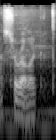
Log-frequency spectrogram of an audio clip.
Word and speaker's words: Cyrillic: Cyrillic? – Yeah, Cyrillic.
